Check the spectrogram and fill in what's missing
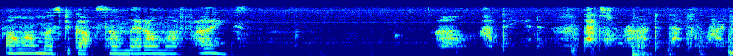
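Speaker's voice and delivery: soft whisper, settling herself; whispered reassurance. Real, not acted. Vlogger whispering after finding stain on her face. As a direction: whisper it, brushing off the mishap.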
